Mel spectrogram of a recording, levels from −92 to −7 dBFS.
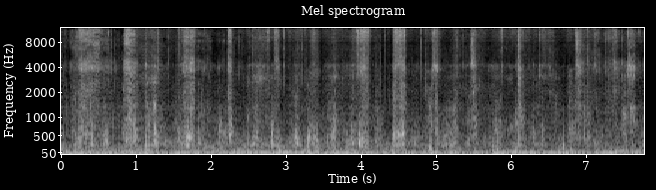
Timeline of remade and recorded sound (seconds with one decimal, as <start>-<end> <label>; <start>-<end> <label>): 0.0-1.0 recorded; 1.0-1.6 remade; 1.6-2.4 recorded; 2.4-7.1 remade; 7.1-7.8 recorded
